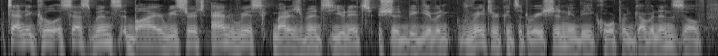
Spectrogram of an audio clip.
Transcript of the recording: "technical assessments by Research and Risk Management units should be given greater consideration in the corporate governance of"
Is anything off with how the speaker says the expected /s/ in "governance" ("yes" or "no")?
no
